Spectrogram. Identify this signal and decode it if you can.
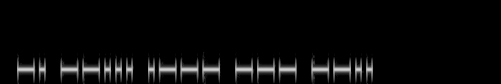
Morse code, heard as a keyed tone, about 22 wpm, 700 Hz. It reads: N7JOZ
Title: USA Call Signs - 5 Characters - Repeated 2x - 22wpm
